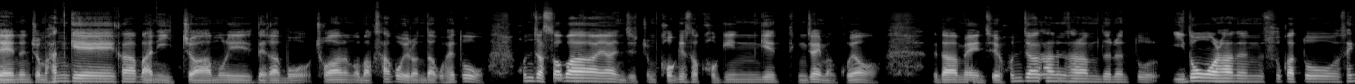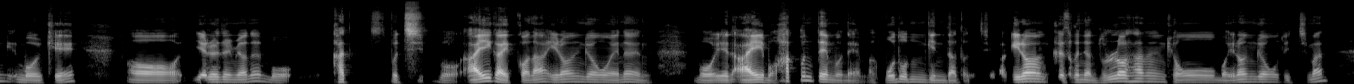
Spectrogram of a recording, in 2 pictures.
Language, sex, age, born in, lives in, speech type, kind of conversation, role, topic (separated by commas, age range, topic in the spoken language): Korean, male, 35-39, United States, United States, conversation, podcast, guest, 요즘 미니멀 라이프가 자연에 어떤 영향을 준다고 생각하시나요?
